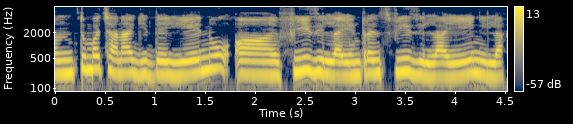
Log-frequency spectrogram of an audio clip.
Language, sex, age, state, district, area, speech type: Kannada, female, 18-30, Karnataka, Tumkur, urban, spontaneous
